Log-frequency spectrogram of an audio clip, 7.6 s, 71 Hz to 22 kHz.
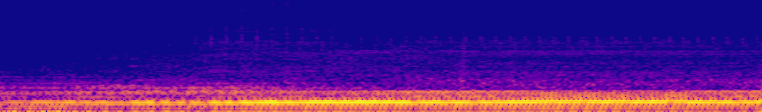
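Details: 1999 Camaro V6 started after installing a 10-row oil cooler, with oil pressure reading good and no leaks: deep even idle with a smooth low rumble and no knocks or ticks.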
